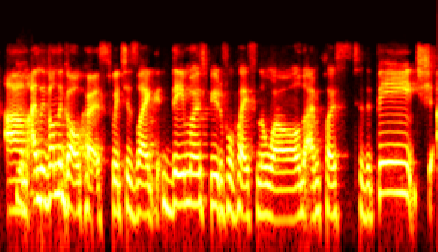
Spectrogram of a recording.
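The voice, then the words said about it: Australian accent. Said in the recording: “I'm obviously Australian, if no one has picked up the accent yet.”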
